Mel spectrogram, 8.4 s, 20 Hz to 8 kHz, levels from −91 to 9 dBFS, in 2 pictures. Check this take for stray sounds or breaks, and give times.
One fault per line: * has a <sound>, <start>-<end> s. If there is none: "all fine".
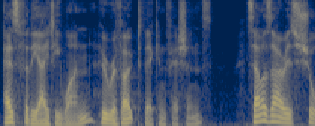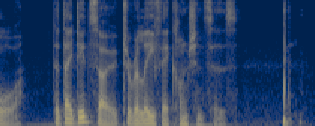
* has a laugh, 8.0-8.3 s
